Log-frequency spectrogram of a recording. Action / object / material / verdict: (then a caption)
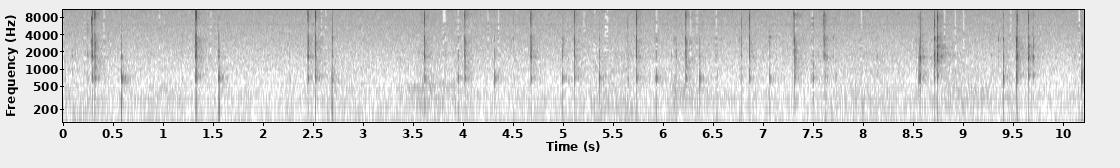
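tap / plastic game controller / plastic / none. A small, hollow black PS4 plastic controller has its buttons clicked and its shell tapped with painted fingernails. Dozens of quick, dry clicks and taps come at an uneven pace over a quiet background. Each one is sharp with a bright edge and a hollow plastic tone around 690 Hz, and it stops almost instantly.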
